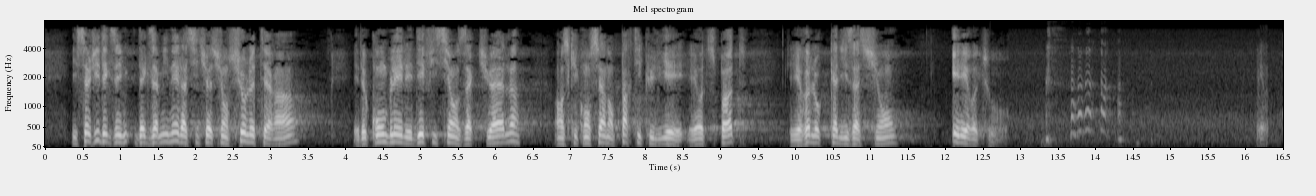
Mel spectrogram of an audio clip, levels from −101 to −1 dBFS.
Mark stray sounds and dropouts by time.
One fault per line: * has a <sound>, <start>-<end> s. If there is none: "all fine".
* has a laugh, 13.3-14.8 s
* has a laugh, 16.2-16.3 s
